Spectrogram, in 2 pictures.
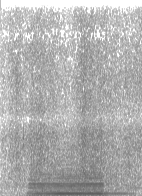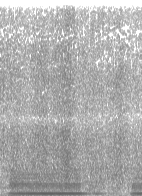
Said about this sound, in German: Ein Frachtschiff auf dem Weg nach Basel. Normalerweise liegt es tief im Wasser. Voll beladen mit Container, Getreide oder Treibstoff.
